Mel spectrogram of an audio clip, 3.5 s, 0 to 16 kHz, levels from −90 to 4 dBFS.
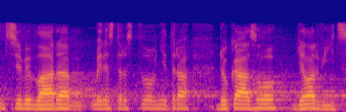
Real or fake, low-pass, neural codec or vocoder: real; 7.2 kHz; none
